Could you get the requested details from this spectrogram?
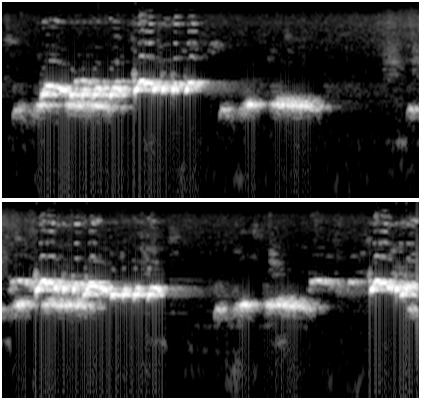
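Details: Sweet song of a local wild-origin zebra dove: phrases that rise from low purring notes into higher rolling trills, then drop back, repeated with brief pauses between.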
